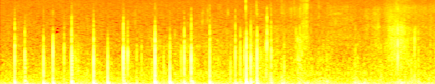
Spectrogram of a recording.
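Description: Long orange nails tap and scratch the surface of a flat parchment-style card certificate inside a thin plastic sleeve. Quick, crisp, dry clicks come in an uneven series, each dying away almost instantly. Toward the end the taps thin out into a faint, airy scratching hiss.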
